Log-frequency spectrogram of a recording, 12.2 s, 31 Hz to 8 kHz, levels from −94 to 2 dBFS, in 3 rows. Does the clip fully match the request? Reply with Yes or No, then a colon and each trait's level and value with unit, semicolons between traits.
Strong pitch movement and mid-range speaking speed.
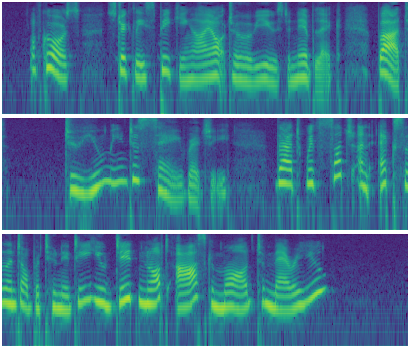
Yes: wide, 7.0 semitones; average, 165 wpm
